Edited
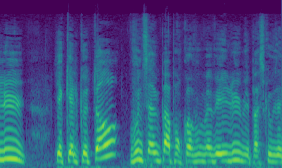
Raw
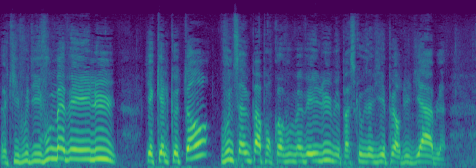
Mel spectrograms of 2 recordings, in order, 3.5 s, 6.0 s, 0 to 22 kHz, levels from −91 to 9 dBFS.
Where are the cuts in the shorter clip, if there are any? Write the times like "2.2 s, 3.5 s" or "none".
none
